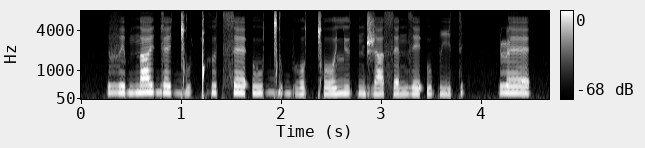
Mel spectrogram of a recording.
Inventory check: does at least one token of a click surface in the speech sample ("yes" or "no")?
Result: yes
